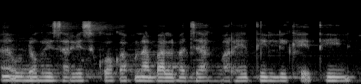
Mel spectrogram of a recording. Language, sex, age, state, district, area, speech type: Maithili, female, 30-45, Bihar, Samastipur, rural, spontaneous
